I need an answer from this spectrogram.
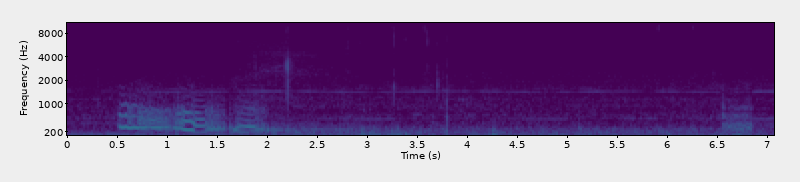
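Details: Sleepy two-week-old Goldador puppy yawning: a squeaky, wavering harmonic whine lasting about a second and a half, a brief softer squeak near the end, over a steady indoor hum.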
